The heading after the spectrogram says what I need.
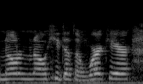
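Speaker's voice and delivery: plain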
